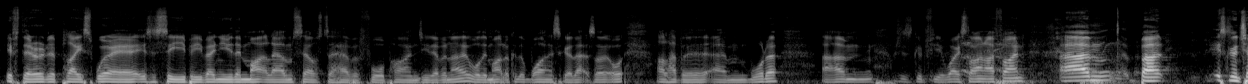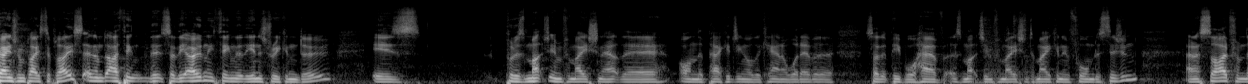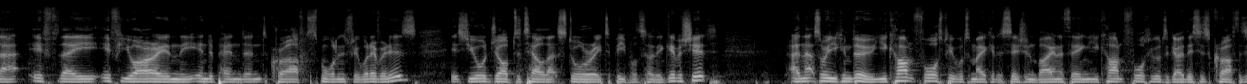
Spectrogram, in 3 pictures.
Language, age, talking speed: English, 30-49, 245 wpm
